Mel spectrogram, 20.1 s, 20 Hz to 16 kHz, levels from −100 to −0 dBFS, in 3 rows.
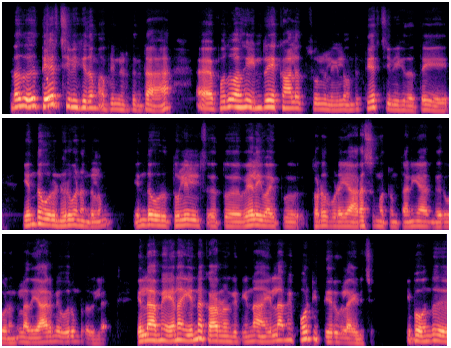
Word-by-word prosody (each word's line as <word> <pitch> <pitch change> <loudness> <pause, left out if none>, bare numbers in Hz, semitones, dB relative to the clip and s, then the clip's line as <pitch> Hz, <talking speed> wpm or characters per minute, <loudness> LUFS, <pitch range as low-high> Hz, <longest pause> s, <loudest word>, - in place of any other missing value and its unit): அதாவது 200 +3 +5 0.2
தேர்ச்சி 250 +3 +8
விகிதம் 170 -1 0
அப்பிடின்னு 135 0 -8
எடுத்துக்கிட்டா, 115 -2 -4 0.7
அ - - 0 0.2
பொதுவாவே 185 +2 +4
இன்றைய 180 +2 +4
கால 160 0 +2 0.3
சூழ்நிலையில 125 -4 -8
வந்து 120 +3 -13
தேர்ச்சி 180 0 -3
விகிதத்தை 115 0 -6 0.7
எந்த 155 +5 -1
ஒரு 135 -2 +3
நிறுவனங்களும், 125 -3 -3 0.5
எந்த 135 +2 -1
ஒரு 130 -1 +1 0.2
தொழில் 135 +2 0
ச - - -28 0.2
து 115 - -7 0.3
வேலைவாய்ப்பு 125 -5 0 0.4
தொடர்புடைய 110 -1 -4
அரசு 120 +3 -3
மற்றும் 105 -1 -10
தனியார் 110 +1 -4
நிறுவனங்கள் 100 +2 -5
அதை 105 0 -5
யாருமே 130 +3 0
விரும்புறதில்ல. 130 - -7 0.6
எல்லாமே 155 +1 +6
ஏன்னா 165 +3 +4 0.2
என்ன 185 +7 +3
காரணன்னு 135 -3 +4
கேட்டீங்கன்னா, 125 +3 -4 0.2
எல்லாமே 155 +2 -1
போட்டி 185 +1 +2 0.2
தேர்வுகள் 120 -3 -2
ஆகிடுச்சு. 90 -2 -8 0.6
இப்போ 150 - -1
வந்து, 145 +3 -5
130 Hz, 120 wpm, -23 LUFS, 115-160 Hz, 0.7 s, தேர்ச்சி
